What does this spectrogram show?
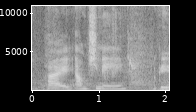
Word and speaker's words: Chinenye: Though one of the times I told someone my name is Chinenye, they actually call Chinonye and some other kind of.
